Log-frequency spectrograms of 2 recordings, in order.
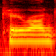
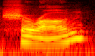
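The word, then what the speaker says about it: Charon: I'm just not realizing I don't think his name is actually pronounced Kon Kon is like the passenger to the underworld in Greek mythology but I think he's pronounced shiron at least that's how Winston pronounces it in this movie I'm so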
